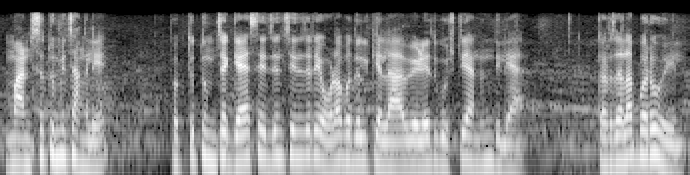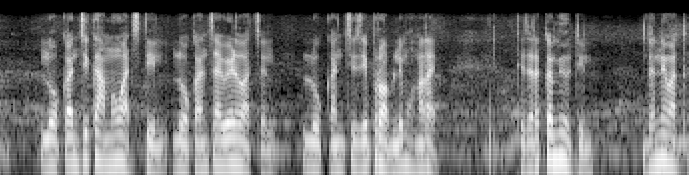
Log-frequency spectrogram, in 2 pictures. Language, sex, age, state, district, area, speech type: Marathi, male, 18-30, Maharashtra, Sangli, urban, spontaneous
